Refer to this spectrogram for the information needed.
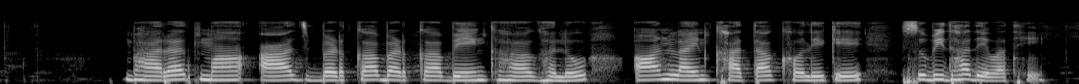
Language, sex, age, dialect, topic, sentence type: Chhattisgarhi, female, 18-24, Western/Budati/Khatahi, banking, statement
